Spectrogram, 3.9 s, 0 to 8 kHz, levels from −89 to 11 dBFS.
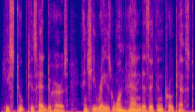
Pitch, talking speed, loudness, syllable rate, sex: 95 Hz, 230 wpm, -18 LUFS, 5.4 syllables/s, male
